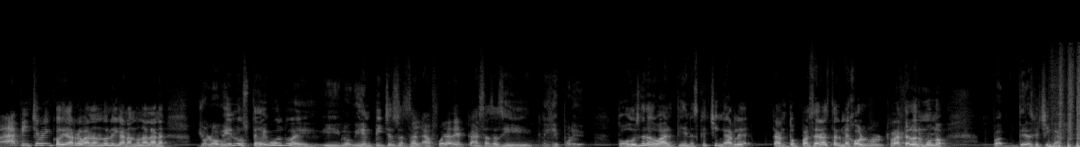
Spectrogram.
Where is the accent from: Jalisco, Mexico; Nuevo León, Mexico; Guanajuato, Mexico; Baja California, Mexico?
Nuevo León, Mexico; Monterrey; soy de aquí en Monterrey, soy del 8-2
